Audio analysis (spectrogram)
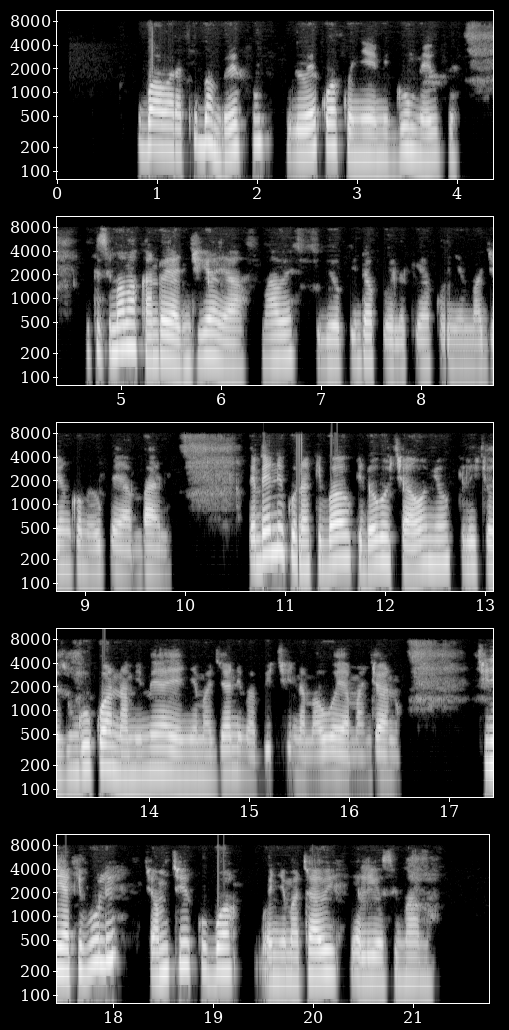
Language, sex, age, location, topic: Swahili, female, 25-35, Mombasa, agriculture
